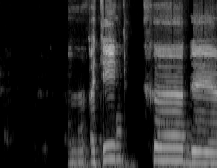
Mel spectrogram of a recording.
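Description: A younger woman speaks with animation over an online call.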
